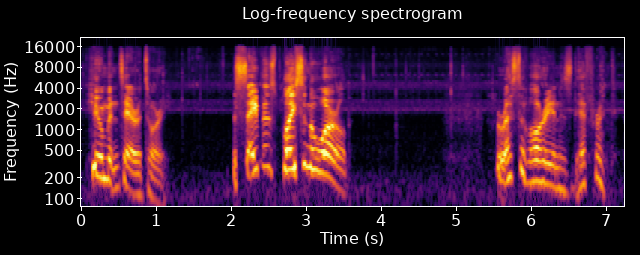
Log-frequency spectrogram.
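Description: A man playing an anguished, self-sacrificing young spider-folk lover in a romantic audio drama, halting and pleading in manner. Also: sits high, very animated, husky, exaggerated voice. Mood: agitated, heated.

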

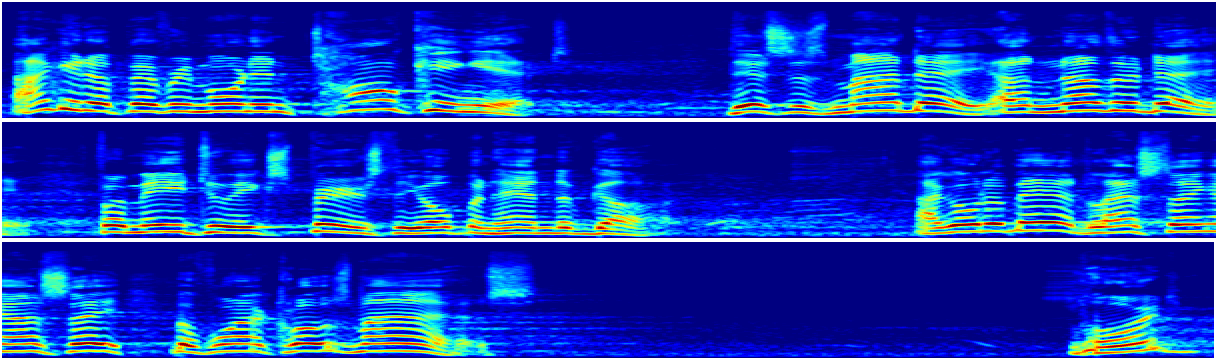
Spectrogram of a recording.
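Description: Older male preacher, high gravelly voice, emphatic and repetitive, lapel mic in a reverberant church hall. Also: lively intonation, a little slow, pauses often. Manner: emphatic, repeating key phrases, calls for amens. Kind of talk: sermon. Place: large church hall with a stage and live audience.

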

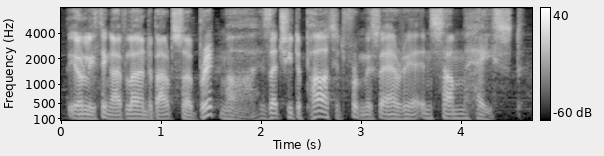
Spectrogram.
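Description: Solemn, husky-voiced holy knight. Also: male voice, lowish voice, moderate pace, sharp tone, no room sound, soft background music. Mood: grave, earnest. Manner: formal, solemn, archaic phrasing. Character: solemn, scholarly male holy knight ally. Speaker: voice actor of a game character. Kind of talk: scripted fantasy game dialogue.

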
